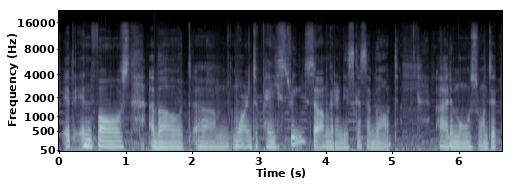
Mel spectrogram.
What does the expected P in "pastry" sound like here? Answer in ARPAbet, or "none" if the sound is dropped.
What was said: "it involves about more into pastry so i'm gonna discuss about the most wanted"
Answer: P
